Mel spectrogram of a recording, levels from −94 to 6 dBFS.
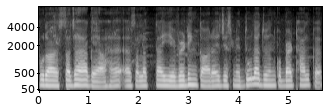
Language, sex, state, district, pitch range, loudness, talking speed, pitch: Hindi, male, Chhattisgarh, Sukma, 135-145 Hz, -18 LUFS, 190 wpm, 140 Hz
